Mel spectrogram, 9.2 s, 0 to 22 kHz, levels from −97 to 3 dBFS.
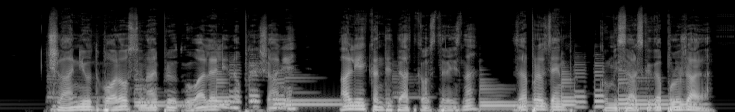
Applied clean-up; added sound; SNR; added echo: classical method Wiener filter.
